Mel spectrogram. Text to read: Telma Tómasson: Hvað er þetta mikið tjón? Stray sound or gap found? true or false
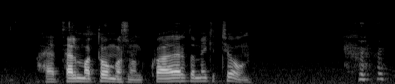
true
